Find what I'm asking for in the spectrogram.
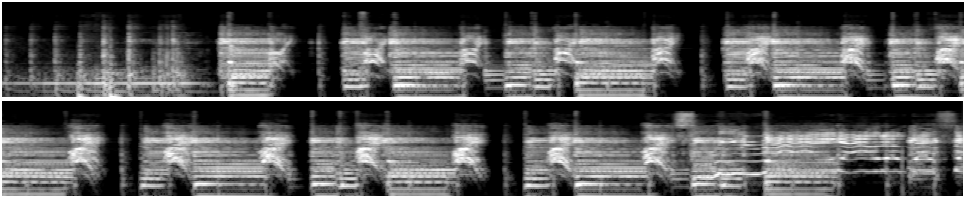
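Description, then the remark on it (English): A distorted electric guitar plays a chunky, rhythmic riff of repeated power chords with short choppy gaps between them, loud and alone after a brief noisy strum at the start. “Yeah, man, I can play guitar.”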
